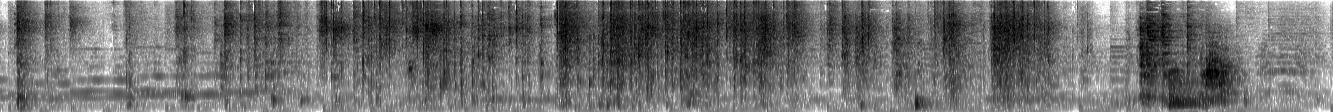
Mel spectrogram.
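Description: Background music with a steady bass beat, over a run of clicks and rustling from hands working open a metal Pokémon trading card tin.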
